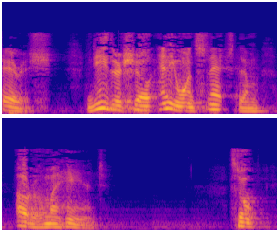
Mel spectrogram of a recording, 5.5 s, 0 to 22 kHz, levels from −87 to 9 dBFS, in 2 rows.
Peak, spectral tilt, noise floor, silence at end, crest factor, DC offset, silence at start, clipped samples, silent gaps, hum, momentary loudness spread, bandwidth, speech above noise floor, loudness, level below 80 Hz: 0 dBFS; -7 dB/octave; -51 dBFS; 0.2 s; 16 dB; under 0.1%; 0 s; under 0.1%; none; none; 16 LU; 7.4 kHz; 38 dB; -14 LUFS; -44 dBFS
